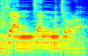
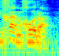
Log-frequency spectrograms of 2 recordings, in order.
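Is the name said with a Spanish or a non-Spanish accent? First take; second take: non-Spanish; Spanish. First: The name is said without a Spanish accent. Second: The name is said with a Spanish accent. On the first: "But you would say" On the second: "if you're from Spain, you would call me"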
